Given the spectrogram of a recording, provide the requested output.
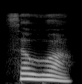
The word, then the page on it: ಸವ್ವಾ: savvā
